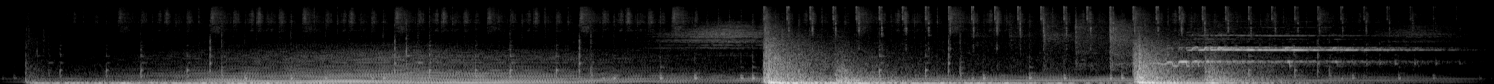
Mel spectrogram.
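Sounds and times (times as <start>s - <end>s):
tribal music: 0.2s - 14.7s.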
